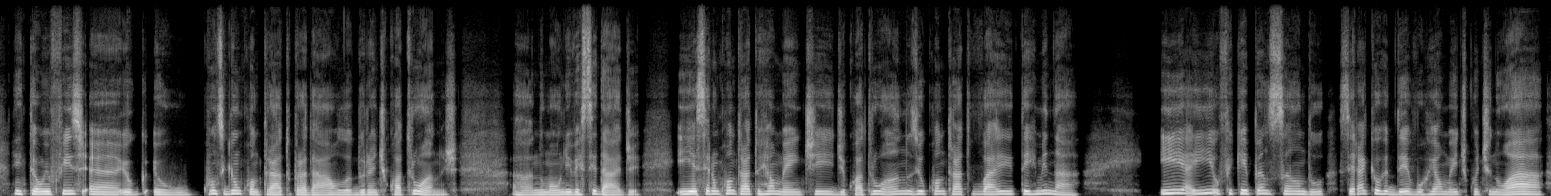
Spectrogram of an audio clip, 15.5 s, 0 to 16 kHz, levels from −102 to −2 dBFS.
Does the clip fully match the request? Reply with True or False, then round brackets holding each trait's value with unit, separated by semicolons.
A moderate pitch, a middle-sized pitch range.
False (200 Hz; 3.7 semitones)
